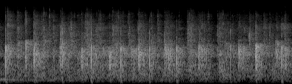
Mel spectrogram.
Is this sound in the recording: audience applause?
yes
